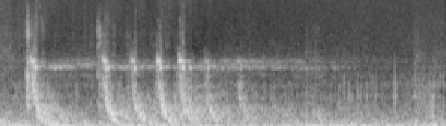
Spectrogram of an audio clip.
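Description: A rock thrown at a glacial lake set between a cliff and a fjord rings out as a rapid series of descending, laser-like chirps with a thin sustained whine, reverberating and fading over a few seconds, with no voices.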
